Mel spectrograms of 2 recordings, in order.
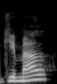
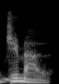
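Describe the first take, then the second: First: The word begins with a hard g sound. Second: The word begins with a j sound.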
